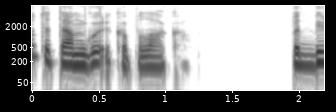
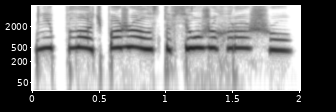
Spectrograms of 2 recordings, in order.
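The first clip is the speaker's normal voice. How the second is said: very high, loud squeaky comforting; affectionate Карандаш; 7 dB louder than usual. A narrator's reading. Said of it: "ласково обращаясь к Настеньке".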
